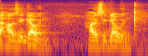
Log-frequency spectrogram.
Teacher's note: what you're gonna do is drop the T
